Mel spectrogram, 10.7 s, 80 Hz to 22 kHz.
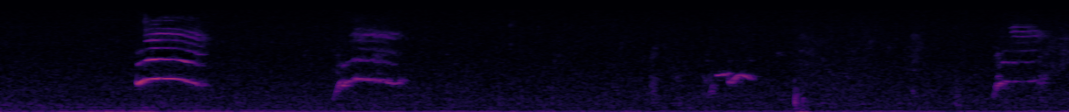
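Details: Domestic cats indoors on the morning of 24 September 2017, during nursing and play with Shelby, an estimated two-year-old rescued mother, and her kittens, about three months old. Three clear, high, arching meows with rich harmonics, spaced several seconds apart, over a low steady hum.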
